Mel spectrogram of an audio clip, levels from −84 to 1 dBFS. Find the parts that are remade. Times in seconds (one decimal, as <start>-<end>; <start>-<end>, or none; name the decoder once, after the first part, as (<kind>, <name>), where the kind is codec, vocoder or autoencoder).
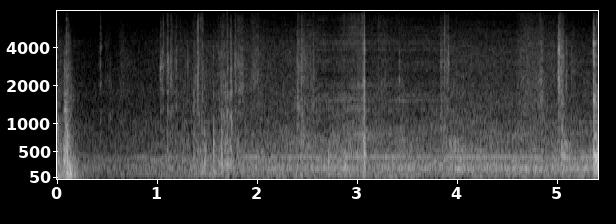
2.6-3.9 (codec, SNAC)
